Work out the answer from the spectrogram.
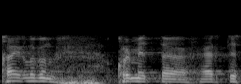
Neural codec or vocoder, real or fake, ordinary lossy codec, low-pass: none; real; AAC, 16 kbps; 7.2 kHz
